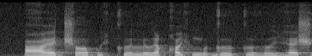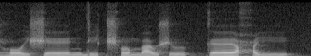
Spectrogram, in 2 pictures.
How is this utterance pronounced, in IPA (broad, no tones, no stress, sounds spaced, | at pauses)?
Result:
ʕ ɛ t͡ʃʰ ɤː p u ç kʰ ɯ lː ɯ i̯ qʰ u ç m ɯ ɡ ɯː k ɯ ɦ ɯ i̯ ɦ ɛ ʃ ɦ o i̯ ʃ eː n d i t͡ʃʰ ɤ m a u̯ ʃ ɯː kː ɛː ħ i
